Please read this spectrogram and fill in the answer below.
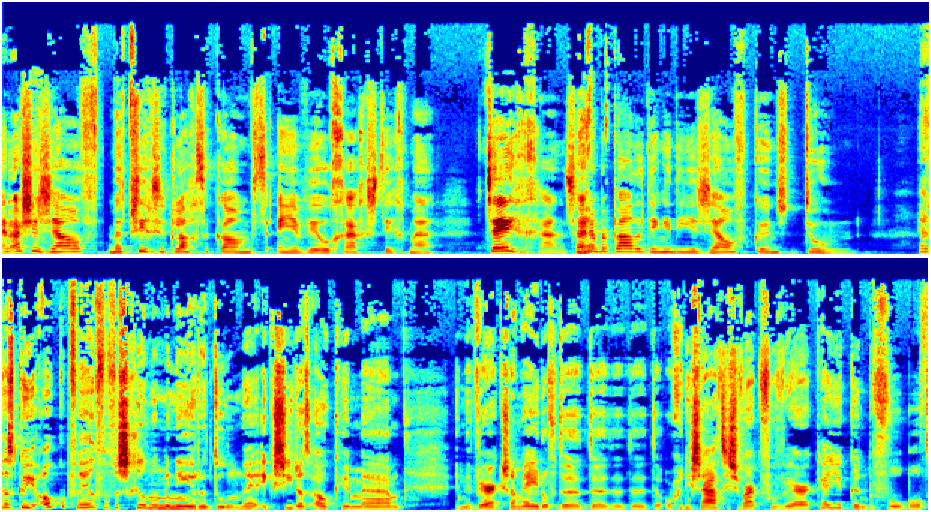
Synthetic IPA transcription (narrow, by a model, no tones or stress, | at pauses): ɛnɑlˠsjəzɛlˠfmɛt̚psiχis̬əklɑχtəkɑmptɛnjəʋɪlˠχraːχstɪχmaː | tejχəχaːnz̥ɛjnɛɹbəpaːlˠdədɪŋəndijəzɛlˠfkɵntdun | jaːdɑtkɵnjəʔowkɔphɪːlˠvɪːlˠvəɹsχɪləndəmaniːɾədunɦɛʔɪksidɑtowkɪnə | ɪndəʋɛɹksaːmɦejdəɔfdədədədəʔɔɹχanizaːtsisʋaːɹɪkfʊːɹʋɛɹkɦɛjəkɵnt̚bɛjv̥oɹbeːlˠt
